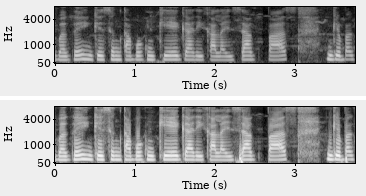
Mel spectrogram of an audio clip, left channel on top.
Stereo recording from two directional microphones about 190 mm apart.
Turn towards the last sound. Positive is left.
turn(degrees=-55)  # may be behind; listen again after turning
